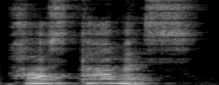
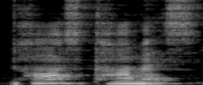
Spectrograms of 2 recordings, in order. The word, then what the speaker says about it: posthumous: 그 다음에 사후의 posthumous, H 묵음이고요. posthumous, 요건 묵음입니다.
